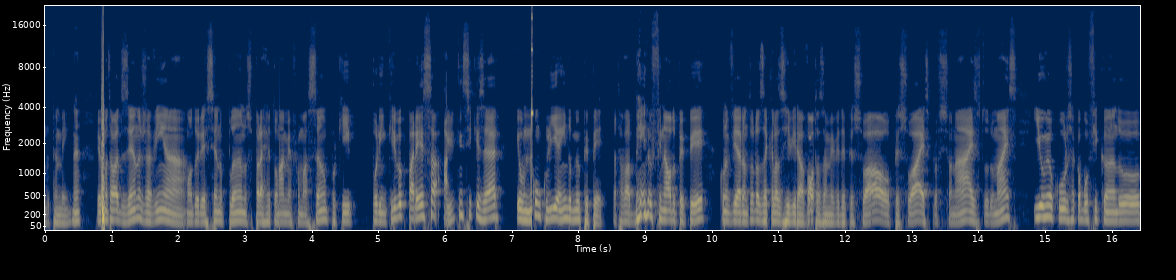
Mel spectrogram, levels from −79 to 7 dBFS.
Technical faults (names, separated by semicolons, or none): compressed frames skipped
